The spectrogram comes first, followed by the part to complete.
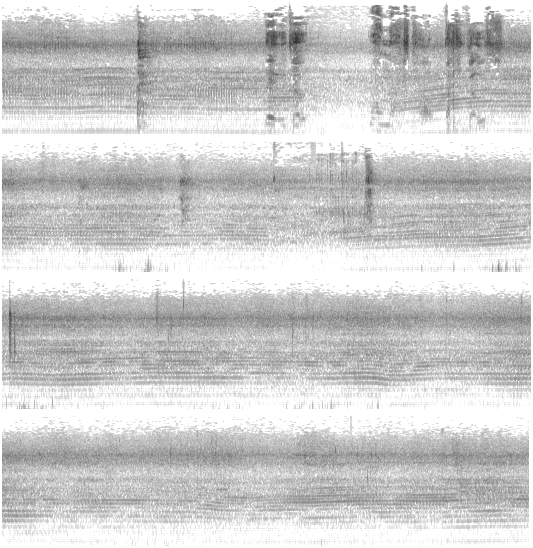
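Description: A small engine running steadily in the background, its pitch dipping and picking up again twice. A few short knocks and rustles come in the first several seconds.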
